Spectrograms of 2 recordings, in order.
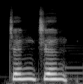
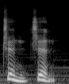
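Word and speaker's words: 蓁蓁: 遗儿子孙真真兮，真真注意读音，不念阵阵，真真是茂盛的样子。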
